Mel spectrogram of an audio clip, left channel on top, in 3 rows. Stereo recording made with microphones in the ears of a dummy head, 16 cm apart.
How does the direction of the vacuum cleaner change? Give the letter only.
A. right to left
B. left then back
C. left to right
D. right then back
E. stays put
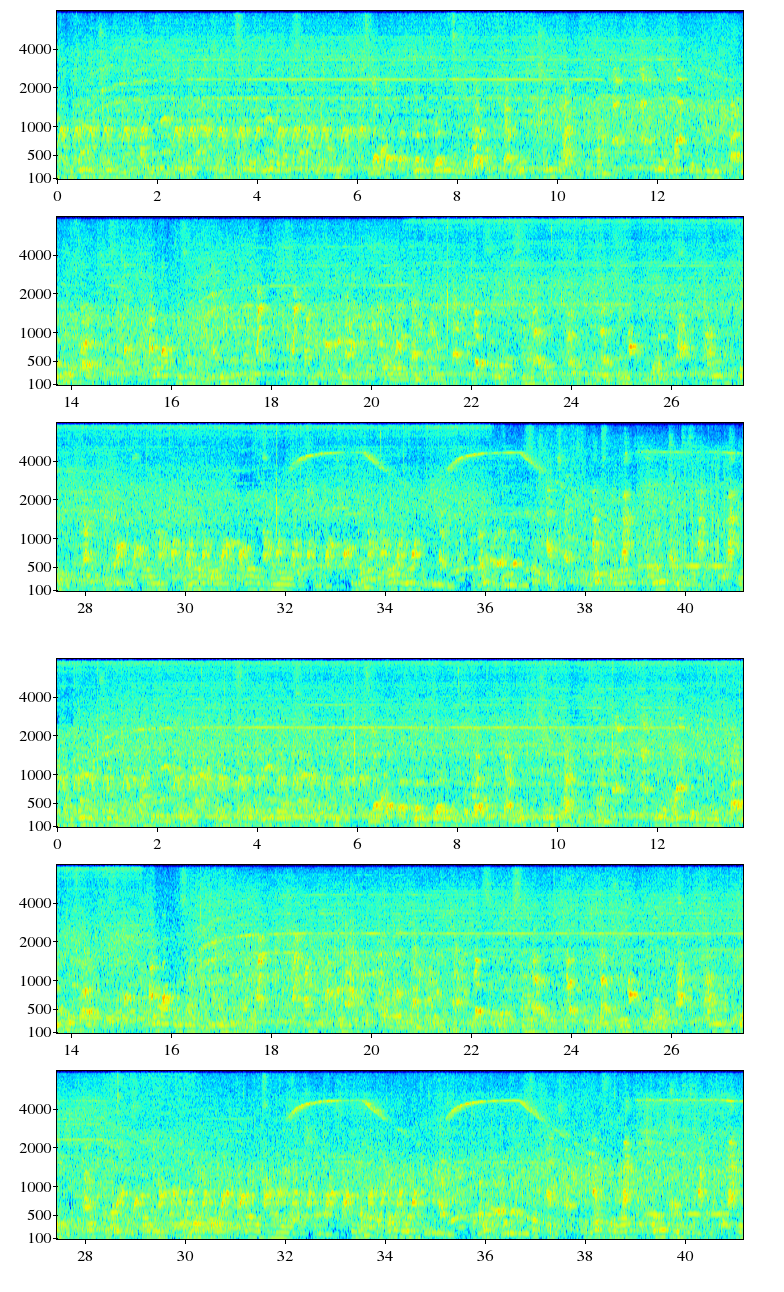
C.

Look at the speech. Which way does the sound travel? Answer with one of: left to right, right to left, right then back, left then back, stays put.
right then back.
